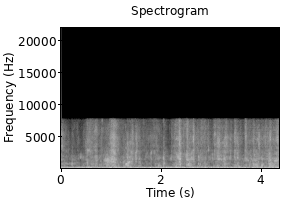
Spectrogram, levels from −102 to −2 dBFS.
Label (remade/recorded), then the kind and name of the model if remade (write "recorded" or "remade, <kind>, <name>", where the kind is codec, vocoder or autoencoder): remade, vocoder, Vocos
